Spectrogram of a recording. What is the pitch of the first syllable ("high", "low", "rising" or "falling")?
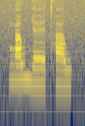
rising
